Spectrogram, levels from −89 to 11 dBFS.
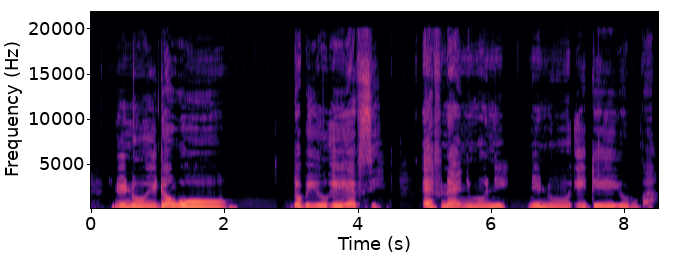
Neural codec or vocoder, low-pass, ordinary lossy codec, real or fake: none; none; none; real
